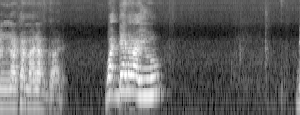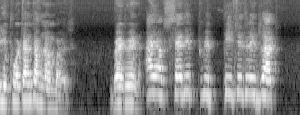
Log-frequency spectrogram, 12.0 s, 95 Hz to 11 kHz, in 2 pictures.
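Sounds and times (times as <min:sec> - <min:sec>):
person speaking: 0:00.0 - 0:01.3, 0:02.1 - 0:03.4, 0:05.9 - 0:07.6, 0:08.2 - 0:11.6
background hiss: 0:00.0 - 0:12.0.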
